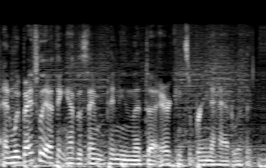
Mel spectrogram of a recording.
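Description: A man's voice: fairly low pitch, animated, very fast, over music. A man co-hosting a gaming podcast in casual banter, with a joking, mock-serious manner. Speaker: podcast co-host.

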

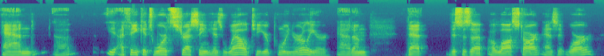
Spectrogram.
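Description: A man speaking as a guest in a faith interview, explaining his subject in a measured, unhurried way. His voice sits at an ordinary pitch and he explains each point step by step. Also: darkish tone. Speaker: pastor and author, guest.

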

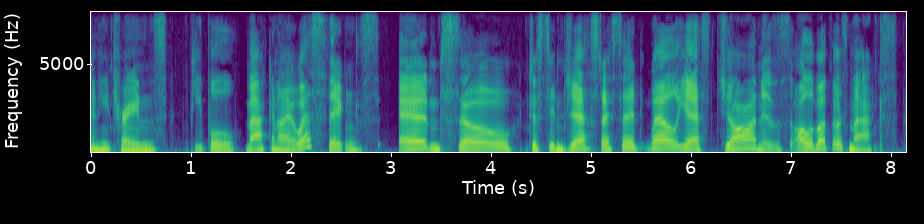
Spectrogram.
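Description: A woman talks in a relaxed, chatty way about producing podcasts, laughing now and then. Her voice sits at an ordinary pitch and is recorded dry and close, with no room sound. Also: clean tone, no echo. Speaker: co-content director. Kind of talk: casual podcast chat.

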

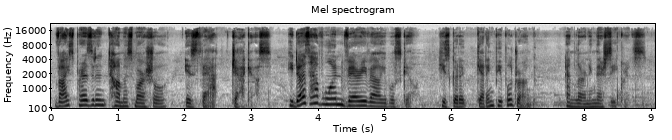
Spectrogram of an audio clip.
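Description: A woman playing a sharp, scheming First Lady, confiding wryly in a comedic audio drama. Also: fairly low pitch, lively intonation, moderate pace, soft background music, close to an everyday voice. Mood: wry storytelling. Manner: conspiratorial, wry storytelling.

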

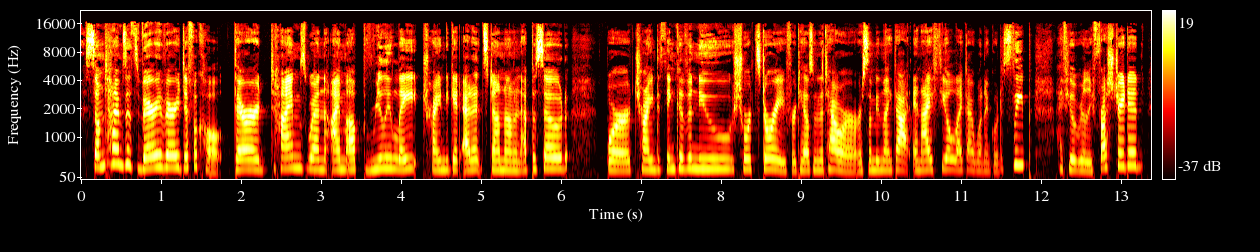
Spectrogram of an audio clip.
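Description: A woman's voice: fairly high pitch, brisk, a bit bright, dry recording, clean studio sound. A young woman co-hosting a podcast, giving casual, earnest and encouraging advice. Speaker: podcast host and audio drama producer. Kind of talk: casual how-to podcast talk.

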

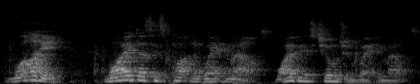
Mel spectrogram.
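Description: A man's voice: mid-range voice, very animated, normal speed, close to an everyday voice. An actor playing a weary, troubled father in an audio play, grumbling and philosophising in pointed questions. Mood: musing, exasperated. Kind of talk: audio play acting, musing dialogue. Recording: very echoey room, faint noise.

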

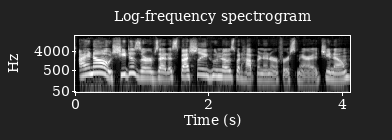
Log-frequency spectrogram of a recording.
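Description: A woman hosting a podcast, giving a wry, slangy and animated recap in casual conversation. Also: a little high, fairly quick, no echo, studio quality. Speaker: podcast host recapping a film. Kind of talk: casual comedic recap chat.

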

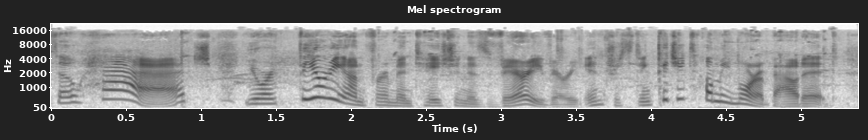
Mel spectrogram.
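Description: Wildly swooping, excitable, genteel Noah. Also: female voice, low voice, fairly quick. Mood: giddy, flustered. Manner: flowery, fussy, flustered phrasing. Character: chatty, genteel, excitable, eager-to-please small-town character Noah. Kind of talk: audio comedy drama acting.

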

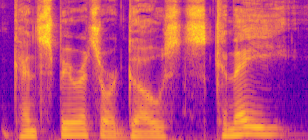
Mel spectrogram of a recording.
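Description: A man's voice: mid-range voice, slow. A man hosting an interview, prompting and questioning conversationally. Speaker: interview show host.

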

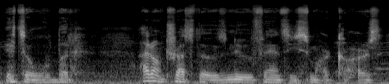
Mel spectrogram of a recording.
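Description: An actor playing a friendly, protective older truck driver in an audio drama, folksy and halting, with a creaky voice. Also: male voice, on the low side, steady tone, a bit bright, full character voice. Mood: friendly, concerned. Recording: noisy vehicle cab ambience.

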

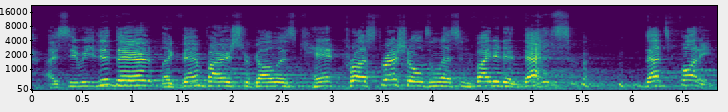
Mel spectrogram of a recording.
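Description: An actor playing a showy, flippant fan-convention host in an audio drama, glib and full of announcer hype. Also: male voice, high voice, measured pace, fairly bright tone. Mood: glib, upbeat. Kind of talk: audio drama acting as stage emcee.

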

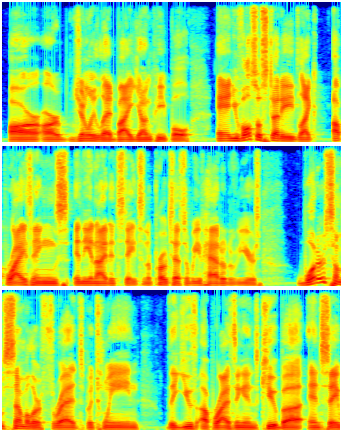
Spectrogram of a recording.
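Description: A man hosting a radio interview, reading a scripted introduction and asking measured, calm questions. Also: low voice. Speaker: radio host.

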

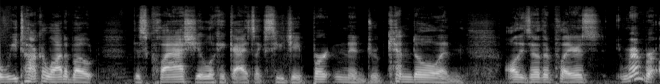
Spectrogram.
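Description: A man with a nasal, congested voice from a cold, hosting a sports podcast in a rambling, chatty way. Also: fairly low pitch. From New England. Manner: rambling, self-correcting, chatty. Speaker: podcast host. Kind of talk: casual sports podcast talk.

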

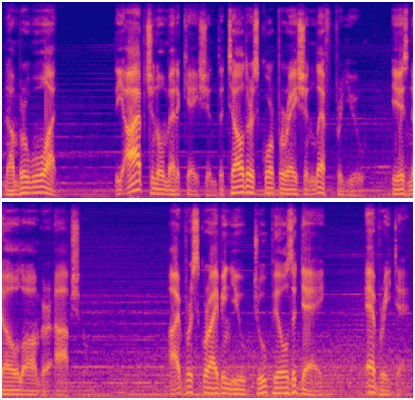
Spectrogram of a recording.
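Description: A stern doctor in an audio drama, really deep voice, measured and quietly threatening, bit of music under it. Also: male voice, heavily acted. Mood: stern, commanding. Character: cold, controlling male doctor giving orders.

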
